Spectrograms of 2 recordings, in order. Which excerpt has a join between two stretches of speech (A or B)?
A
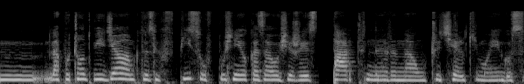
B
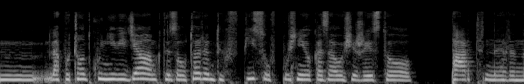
A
